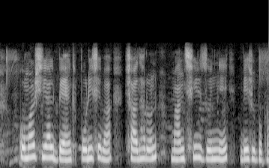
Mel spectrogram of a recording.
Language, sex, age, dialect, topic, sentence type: Bengali, female, 18-24, Rajbangshi, banking, statement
